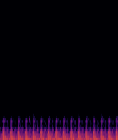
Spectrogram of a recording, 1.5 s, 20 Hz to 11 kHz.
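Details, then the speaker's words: Mazda Xedos 9 at idle, heard inside the cabin: steady knocking about eight or nine times a second. Idle speed is fairly even and it revs freely; engine knock, source not found. "Боремся со стуком в моторе. Очень хорошо слышно его и в салоне."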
